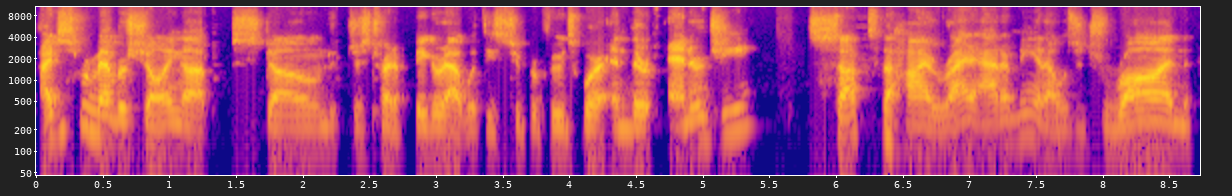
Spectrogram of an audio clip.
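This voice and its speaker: A man's voice: medium pitch, animated, normal speed, sharp tone. A man in his twenties with an Australian accent, chatting loosely and playfully as a podcast guest. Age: 20s. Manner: playful, laughing, loose and rambling. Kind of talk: casual podcast chat.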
